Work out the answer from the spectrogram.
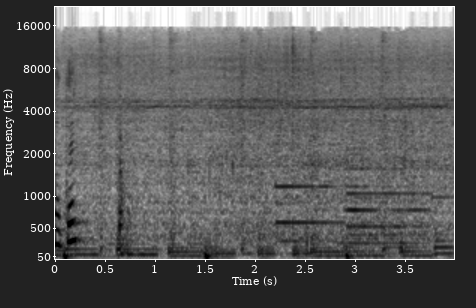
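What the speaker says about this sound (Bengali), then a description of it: "এবার এর সাথে দিয়ে দিব আমি মাংসগুলো দিয়ে দিব।" Chicken pieces go into a pan of spice paste that has been cooking about seven or eight minutes, and it fries with a steady close sizzle, with stirring bumps and scrapes over it.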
